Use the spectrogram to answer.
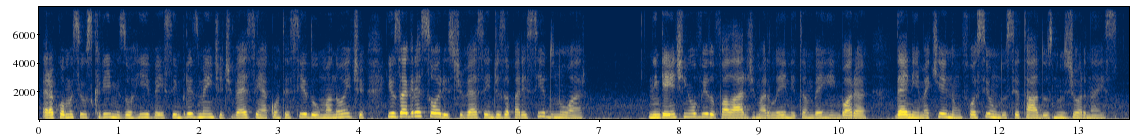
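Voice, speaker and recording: A woman with a Brazilian Portuguese accent reading a translated fan fiction aloud as a podfic, giving the characters light voices within steady narration. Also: on the low side, normal speed. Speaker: podfic reader.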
